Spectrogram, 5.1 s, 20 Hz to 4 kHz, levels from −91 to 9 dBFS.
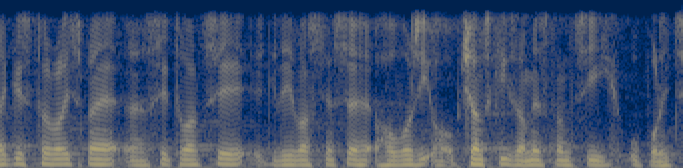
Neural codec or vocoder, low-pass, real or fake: none; 3.6 kHz; real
